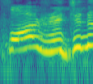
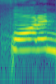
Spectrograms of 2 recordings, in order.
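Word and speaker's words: foreign: ठीक है, इसी तरीके से फॉरेन, फॉरिजन नहीं बोला जाता है, जिसमें जी साइलेंट है, इसमें हम क्या बोलेंगे, फॉरेन बोलेंगे, फॉरेन यानी कि विदेशी।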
